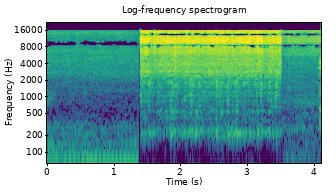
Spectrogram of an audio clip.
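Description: A low rumble, then from about a second and a half in a steady rushing hiss of a large pot of water at a rolling boil on a stove, easing slightly near the end.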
